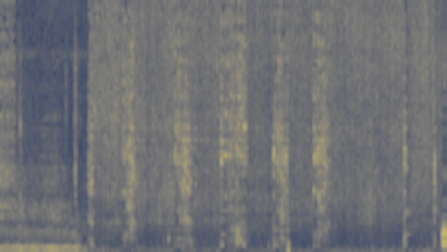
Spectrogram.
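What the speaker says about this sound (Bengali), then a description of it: "মশলাপাতি দিয়ে সুন্দর করে কষানো হয়ে গেছে" Spices stir-frying in a pan for an egg curry make a constant close sizzle, with repeated scraping strokes of a spatula across the pan.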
